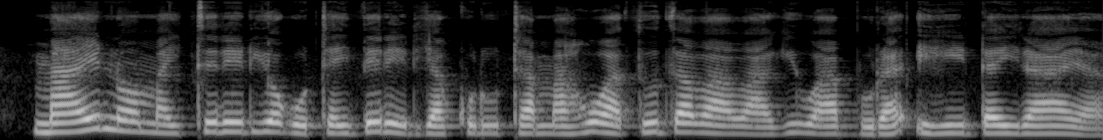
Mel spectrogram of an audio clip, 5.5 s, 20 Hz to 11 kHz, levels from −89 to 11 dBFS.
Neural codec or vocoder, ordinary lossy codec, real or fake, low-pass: none; none; real; none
